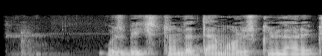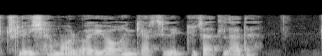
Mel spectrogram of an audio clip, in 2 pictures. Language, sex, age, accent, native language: Uzbek, male, 19-29, Qashqadaryo, Uzbek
